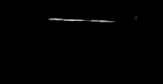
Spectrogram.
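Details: A Flame-crowned flowerpecker (Dicaeum anthonyi) in Banaue, Ifugao, Philippines gives one very high, thin, drawn-out note that sags slightly in pitch, followed by a faint tick, in otherwise quiet surroundings.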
